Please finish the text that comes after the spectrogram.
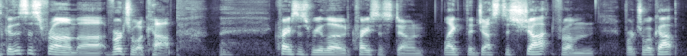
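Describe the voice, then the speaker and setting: A man reads aloud for an ASMR video in a medium-pitched voice that moves up and down a lot. He slips between scripted entries and chatty, geeky commentary. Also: fairly bright tone. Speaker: ASMR video creator reading game item descriptions. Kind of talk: ASMR reading aloud with casual asides.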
